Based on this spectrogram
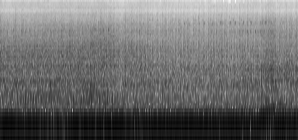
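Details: Rebuilt FC engine, idling low after the loose fuel pump wire was reconnected: deep, steady, even drone with no knocks or misses; normal idle.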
